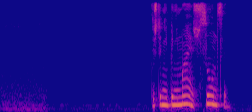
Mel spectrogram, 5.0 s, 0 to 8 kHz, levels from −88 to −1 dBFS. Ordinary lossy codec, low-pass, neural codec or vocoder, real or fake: none; 7.2 kHz; none; real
